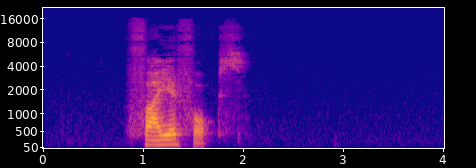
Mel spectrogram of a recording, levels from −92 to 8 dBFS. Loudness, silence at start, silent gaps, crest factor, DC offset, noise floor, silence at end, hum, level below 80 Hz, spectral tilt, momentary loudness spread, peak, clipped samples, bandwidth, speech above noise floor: -18 LUFS; 0.95 s; none; 22 dB; under 0.1%; -75 dBFS; 2.05 s; none; -72 dBFS; -5.5 dB/octave; 23 LU; -2 dBFS; under 0.1%; 16 kHz; 57 dB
